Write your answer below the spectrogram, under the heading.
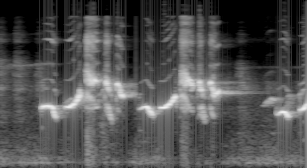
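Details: Song of a white-rumped shama, played to stimulate other shamas to sing; looping whistles climb upward and break into harsh, rasping accents, repeated twice with a short pause.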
